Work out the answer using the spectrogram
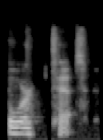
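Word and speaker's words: Four Tet: F-O-U-R, next word, T-E-T, Fortet.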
